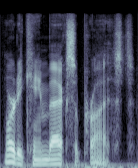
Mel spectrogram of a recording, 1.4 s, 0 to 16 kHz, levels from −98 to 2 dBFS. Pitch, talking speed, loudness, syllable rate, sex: 85 Hz, 175 wpm, -18 LUFS, 5.5 syllables/s, male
